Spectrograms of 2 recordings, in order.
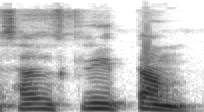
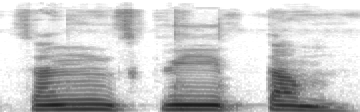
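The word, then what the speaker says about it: संस्कृतम्: कोई भी शब्द के अंत में आता है तो इसका उच्चारण क्या हो जाता है, मो आता है, क्या आता है, मो आता है।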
